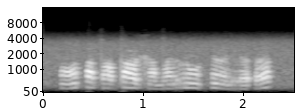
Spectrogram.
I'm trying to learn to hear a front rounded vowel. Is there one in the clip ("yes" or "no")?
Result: yes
